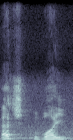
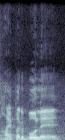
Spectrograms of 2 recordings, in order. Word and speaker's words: hyperbole: The spelling of hyperbole is Hyperbole, but please don't pronounce this word as hyperbole, it is pronounced as hyperbole.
